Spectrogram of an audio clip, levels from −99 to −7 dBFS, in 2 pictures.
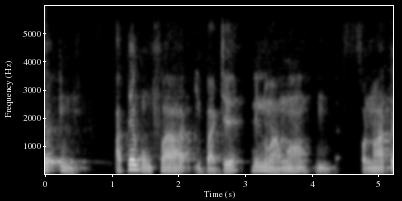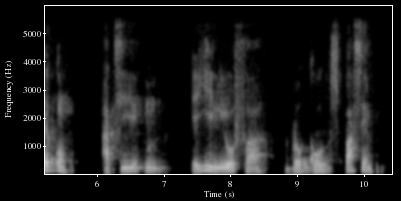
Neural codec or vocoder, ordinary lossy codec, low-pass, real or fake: codec, 16 kHz, 4 kbps, FreqCodec, larger model; none; 5.4 kHz; fake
